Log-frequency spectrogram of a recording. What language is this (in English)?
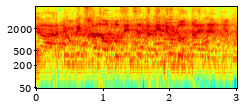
Hebrew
